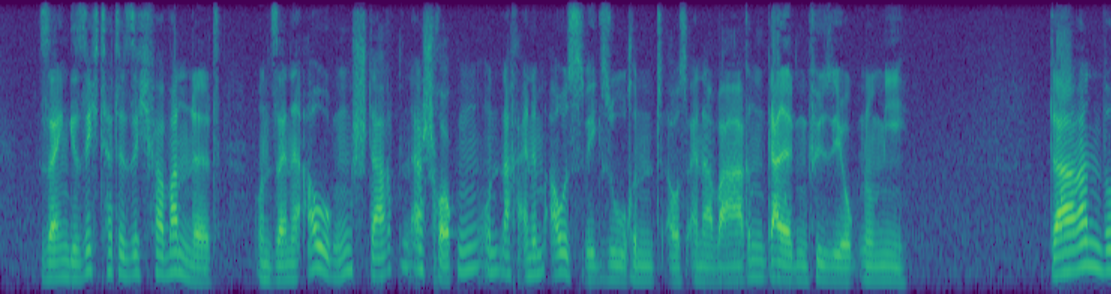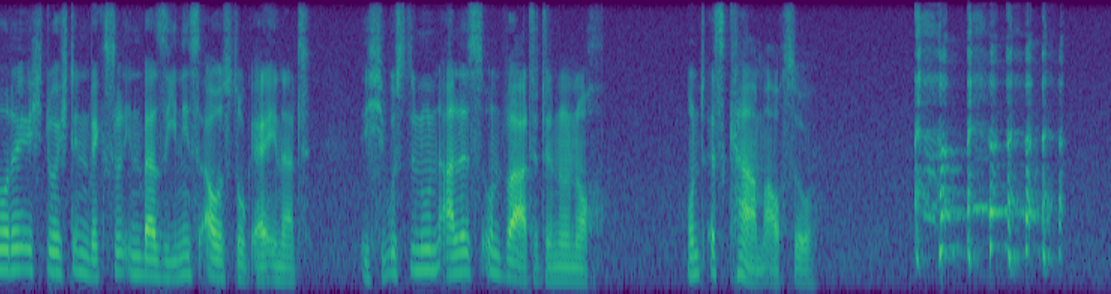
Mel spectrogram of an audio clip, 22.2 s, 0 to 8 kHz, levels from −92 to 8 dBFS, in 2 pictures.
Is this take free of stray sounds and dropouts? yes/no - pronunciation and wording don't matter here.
no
